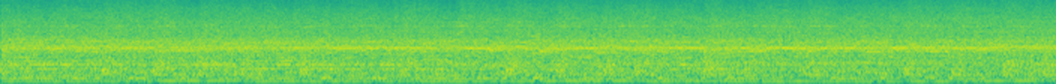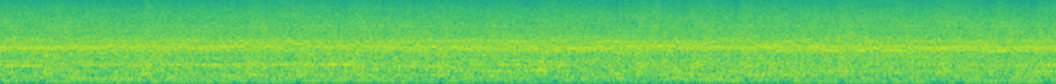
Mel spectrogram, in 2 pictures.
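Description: Punk rock band playing live at a steady, loud level, with electric guitars.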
